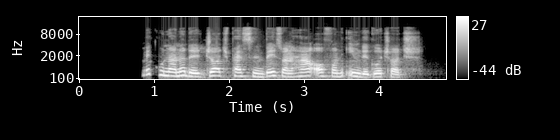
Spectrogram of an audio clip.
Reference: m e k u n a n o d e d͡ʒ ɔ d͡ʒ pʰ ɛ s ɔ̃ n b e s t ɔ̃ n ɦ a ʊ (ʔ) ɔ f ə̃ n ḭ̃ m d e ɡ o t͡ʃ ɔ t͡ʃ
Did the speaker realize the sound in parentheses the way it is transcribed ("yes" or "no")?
yes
